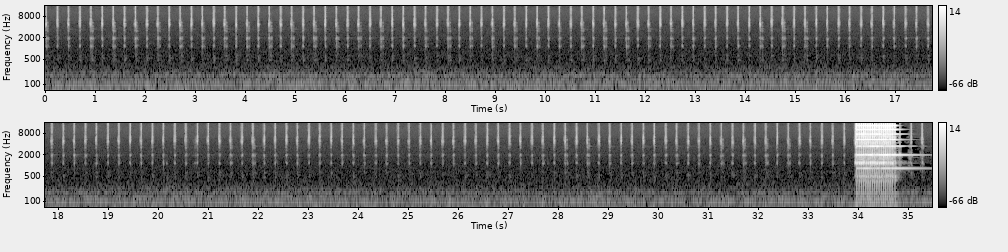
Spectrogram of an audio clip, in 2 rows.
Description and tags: Kitchen timer - ticking and ringing
A kitchen timer, ticking and ringing.
Recorded with a Zoom H1.
Kitchen, ringing, ticking, timer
